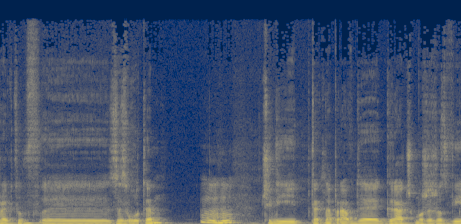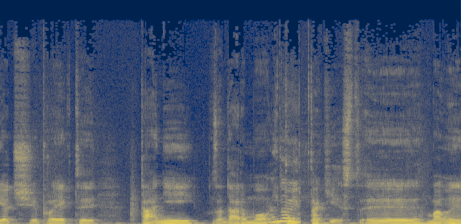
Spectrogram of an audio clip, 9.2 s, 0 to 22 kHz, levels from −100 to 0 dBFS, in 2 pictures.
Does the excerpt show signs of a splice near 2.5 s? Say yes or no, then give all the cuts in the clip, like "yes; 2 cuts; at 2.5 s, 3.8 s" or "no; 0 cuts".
no; 1 cut; at 7.6 s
